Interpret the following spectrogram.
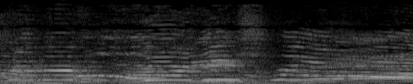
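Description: Voices in a small group: a woman's animated, theatrical exclamation, her pitch sliding down in a long drawn-out sound near the end, with children's voices mixed in.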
